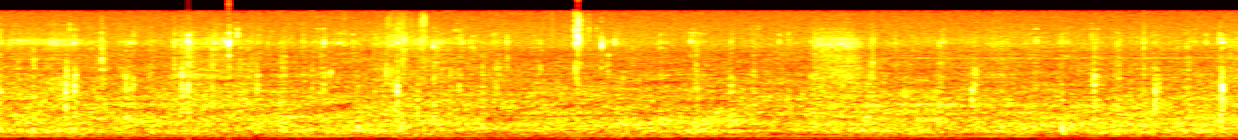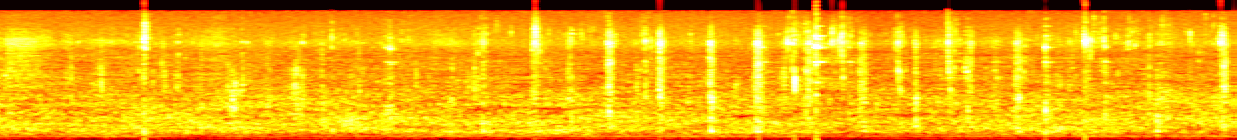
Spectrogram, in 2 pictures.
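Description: Close-up eating sounds: chewing and wet mouth clicks over a steady hiss, with the sharp clicks coming more often near the end.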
